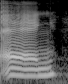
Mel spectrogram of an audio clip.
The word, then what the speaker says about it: Aang: so what's your name that rhymes with mang and you've got some pretty big ears don't you i guess don't be modest they're huge well aang it's very nice to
